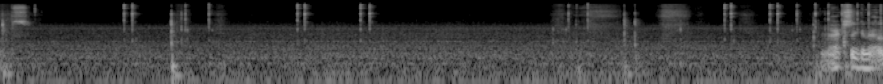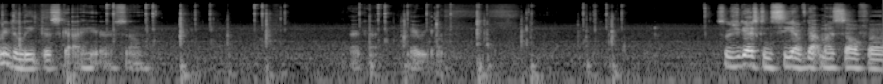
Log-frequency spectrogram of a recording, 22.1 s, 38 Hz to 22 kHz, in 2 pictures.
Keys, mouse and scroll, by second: 1.5 click, 2.3 alt+middle click, 3.7 click, 4.5 click, 7.1 middle click, 7.8 F4, 9.0 click, 9.6 click, 9.9 alt+middle click, 10.3 alt+middle click, 10.7 middle click, 11.2 Delete, 12.3 click, 12.8 click, 13.5 alt+middle click, 14.2 click, 14.6-15.5 alt+middle drag, 15.8 click, 16.1 alt+middle click, 16.5 middle click, 17.0 F4, 17.6 alt+middle click, 18.4 middle click, 18.8-22.0 alt+middle drag.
